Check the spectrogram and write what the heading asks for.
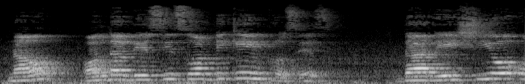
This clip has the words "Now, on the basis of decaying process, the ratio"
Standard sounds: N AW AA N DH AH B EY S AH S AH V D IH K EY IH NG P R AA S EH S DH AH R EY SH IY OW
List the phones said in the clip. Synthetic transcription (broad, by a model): N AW AA N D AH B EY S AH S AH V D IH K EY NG P R AA S EH S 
